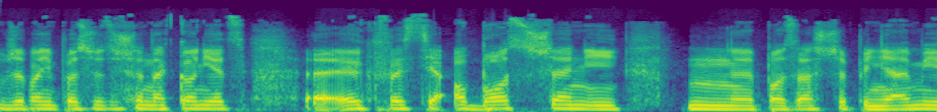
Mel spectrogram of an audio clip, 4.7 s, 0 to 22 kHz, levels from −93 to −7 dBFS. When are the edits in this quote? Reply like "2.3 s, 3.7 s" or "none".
none

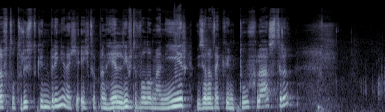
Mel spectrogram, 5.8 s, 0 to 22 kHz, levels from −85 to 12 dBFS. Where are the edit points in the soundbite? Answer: 2.9 s

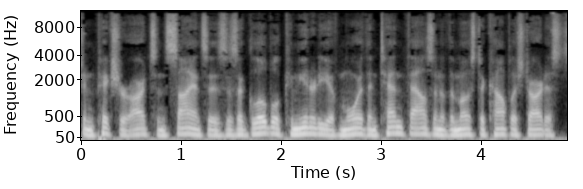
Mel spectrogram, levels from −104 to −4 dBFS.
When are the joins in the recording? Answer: none

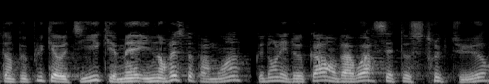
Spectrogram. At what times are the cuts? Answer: 2.5 s

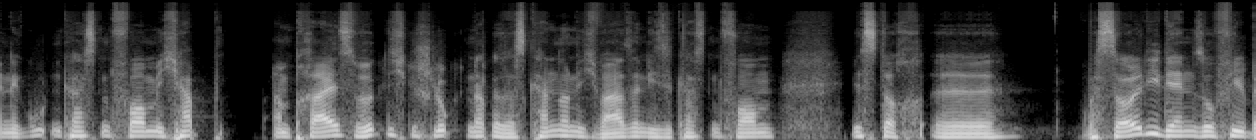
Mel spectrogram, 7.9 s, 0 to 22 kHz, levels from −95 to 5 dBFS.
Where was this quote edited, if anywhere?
none

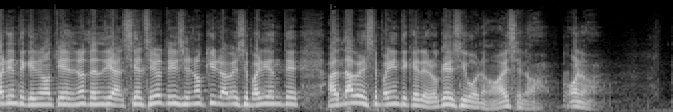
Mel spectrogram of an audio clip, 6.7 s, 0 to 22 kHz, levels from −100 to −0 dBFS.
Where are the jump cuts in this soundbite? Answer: none

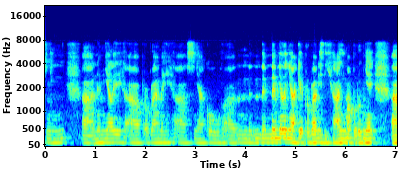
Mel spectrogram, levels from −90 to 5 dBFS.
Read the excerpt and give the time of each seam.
none

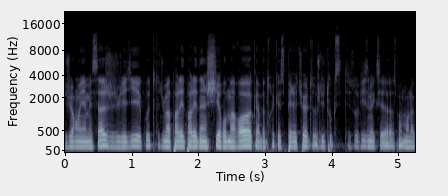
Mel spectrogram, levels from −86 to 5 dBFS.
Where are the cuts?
1.3 s, 1.8 s, 3.0 s, 3.8 s

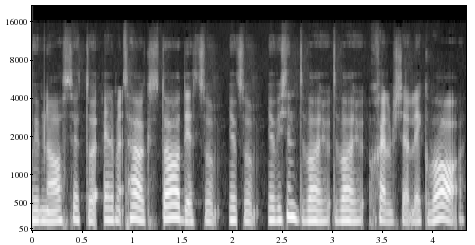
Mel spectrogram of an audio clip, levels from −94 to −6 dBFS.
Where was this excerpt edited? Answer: 0.9 s, 2.0 s, 3.0 s

